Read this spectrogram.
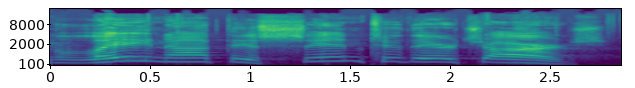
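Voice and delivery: high, loud, slow pulpit cry. Retold or imitated. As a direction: cry it out slowly as a dying plea. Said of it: "cried with a loud voice".

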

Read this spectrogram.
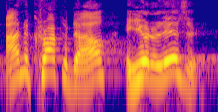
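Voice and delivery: put-on girl's voice. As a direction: granddaughter announcing the game, high. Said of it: "and she says".

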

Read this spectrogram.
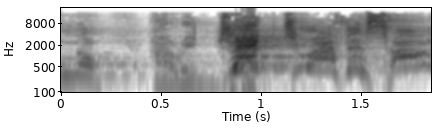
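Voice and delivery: loud, high mock shouted rejection; preacher acting out being disowned; retold harsh refusal. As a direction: bark the refusal like the man did.

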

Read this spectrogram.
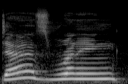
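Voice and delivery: high and slow, halting; piecing it together slowly; high, slow retelling. Retold or imitated. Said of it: "And I was like".

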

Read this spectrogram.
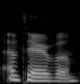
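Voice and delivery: normal talking voice

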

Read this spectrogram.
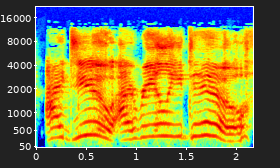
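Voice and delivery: a patronizing, too-eager vow; overeager I do. Retold or imitated. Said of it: "he's just like".

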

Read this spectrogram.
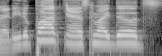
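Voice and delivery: high, loud surfer dude voice; bro dude voice. Pretend. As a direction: hype it up like a goofy dude. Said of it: "say, dude, do it real quick".

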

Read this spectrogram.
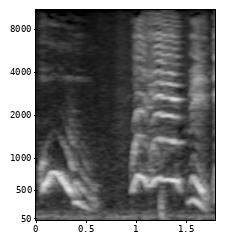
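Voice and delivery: high, laughing ooh of amazement; amazed at herself. Retold or imitated. Reacting to her own old prayer videos with laughing amazement. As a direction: squeal it in delighted disbelief. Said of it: "And I'm like".

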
